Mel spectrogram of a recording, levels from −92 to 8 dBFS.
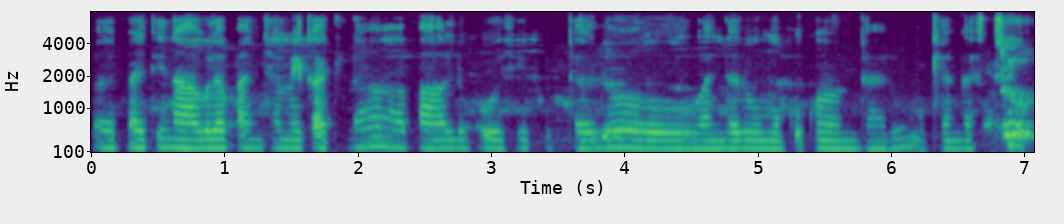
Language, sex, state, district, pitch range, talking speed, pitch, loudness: Telugu, female, Telangana, Nalgonda, 165-180 Hz, 85 wpm, 175 Hz, -22 LUFS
